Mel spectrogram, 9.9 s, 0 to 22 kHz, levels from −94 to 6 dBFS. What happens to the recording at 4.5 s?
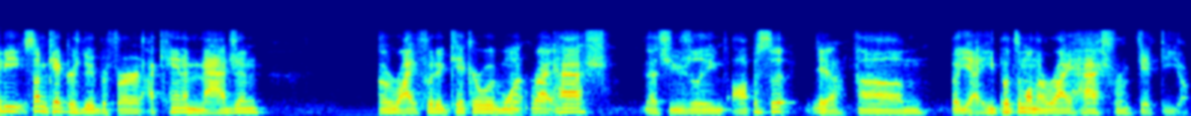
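From 4.26 to 4.65 s the sound turns hoarse, scratchy and gargly, with pitch and level roughly held. These are AMR bit errors: flipped low-protection bits decode into misplaced excitation pulses and skewed gain and spectrum values. Unlike lost frames, nothing is muted or smoothed over.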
